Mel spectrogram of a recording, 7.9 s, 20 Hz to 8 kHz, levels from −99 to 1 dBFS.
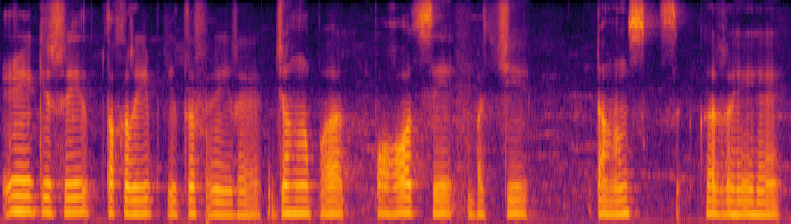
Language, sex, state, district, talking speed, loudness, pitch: Hindi, female, Bihar, Kishanganj, 115 wpm, -21 LUFS, 170 Hz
